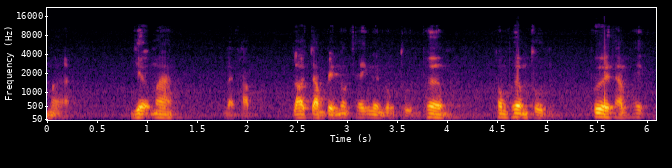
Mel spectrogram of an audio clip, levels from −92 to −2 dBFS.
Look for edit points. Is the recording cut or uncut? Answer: cut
